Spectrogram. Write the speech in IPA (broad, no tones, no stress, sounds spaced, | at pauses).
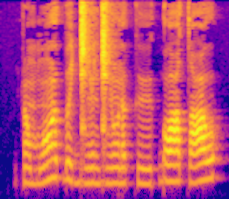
ʈ ɔ̃ b ɔ̃ ə̯ ɠ ə d͡ʑ ə̃ d͡ʑ õ ɾ ə k y ɠ ɔ tˤ o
